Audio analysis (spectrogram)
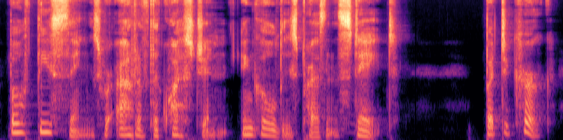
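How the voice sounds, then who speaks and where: A woman's voice: low-pitched, creaky, mellow, breathy edge. An older woman narrating a short story from a script as an audiobook reader.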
